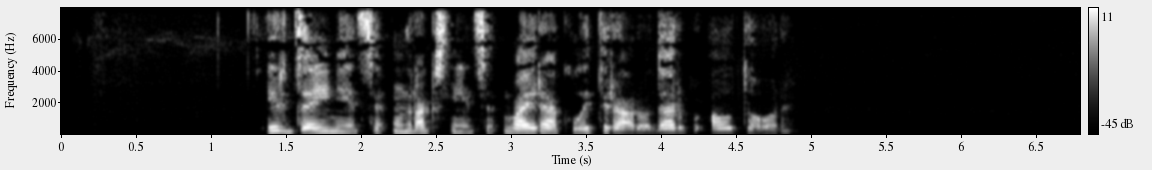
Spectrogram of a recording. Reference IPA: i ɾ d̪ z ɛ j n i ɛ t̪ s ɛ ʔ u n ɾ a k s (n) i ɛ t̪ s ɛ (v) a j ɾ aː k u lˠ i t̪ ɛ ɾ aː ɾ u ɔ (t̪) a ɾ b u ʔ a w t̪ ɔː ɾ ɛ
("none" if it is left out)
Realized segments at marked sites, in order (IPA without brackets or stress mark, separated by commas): n, v, d̪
